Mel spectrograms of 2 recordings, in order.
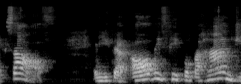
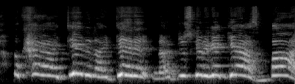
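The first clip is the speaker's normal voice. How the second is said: mock shouting, high-pitched yell. Retelling how a new driver finally reversed the car: imitating someone yelling. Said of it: "she's yelling at me".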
